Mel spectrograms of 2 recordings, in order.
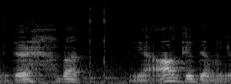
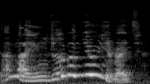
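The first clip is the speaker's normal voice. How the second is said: bad Australian accent; 10 semitones higher, 9 dB louder than usual. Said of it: "my terrible impression of Australian accent".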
